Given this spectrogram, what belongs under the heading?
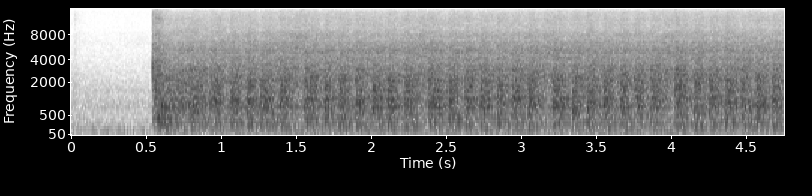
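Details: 2000 Ford F150 4.6 V8 with P0301 misfire code, cranking with a compression gauge fitted on the number one cylinder: starter spins engine at an even, steady chug about three beats a second; normal cranking.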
